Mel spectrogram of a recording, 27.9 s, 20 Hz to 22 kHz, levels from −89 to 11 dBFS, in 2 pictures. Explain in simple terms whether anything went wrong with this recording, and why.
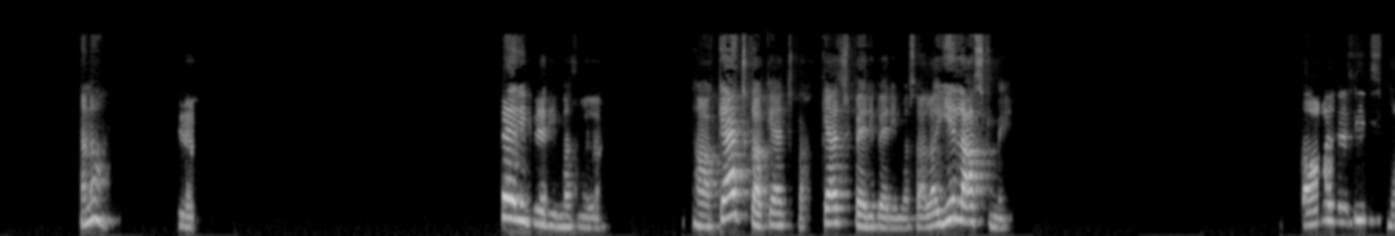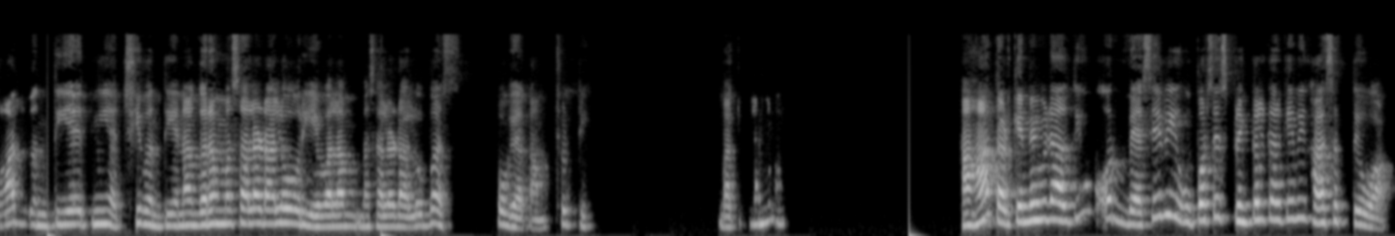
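Three times in this speech recording, at 14.43, 17.76 and 23.04 seconds, the baseline of the signal suddenly shifts. This fault is called a DC step. Each shift is heard as a short low thump, while the speech itself carries on unchanged. The cause is an abrupt offset in the signal's zero line, the kind of jump a converter or input stage can produce. Here each offset fades away within a fraction of a second rather than holding.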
